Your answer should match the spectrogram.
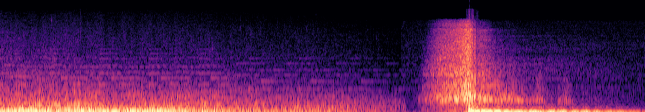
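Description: Cinematic title-sequence sound design: a low rumble with faint sustained music tones fades away, then a rising whoosh ends in a sudden deep boom about four and a half seconds in, which rings on as a low rumble.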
